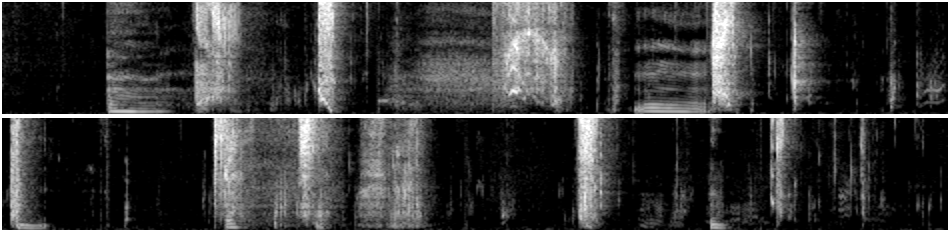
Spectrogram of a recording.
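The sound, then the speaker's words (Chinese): A frozen treat is being eaten with crunching bites. Many short, crisp crunches and wet mouth sounds come in an irregular rhythm and stay fairly faint. “你问什么声音吗？哎呀，人家在吃冷饮了。”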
